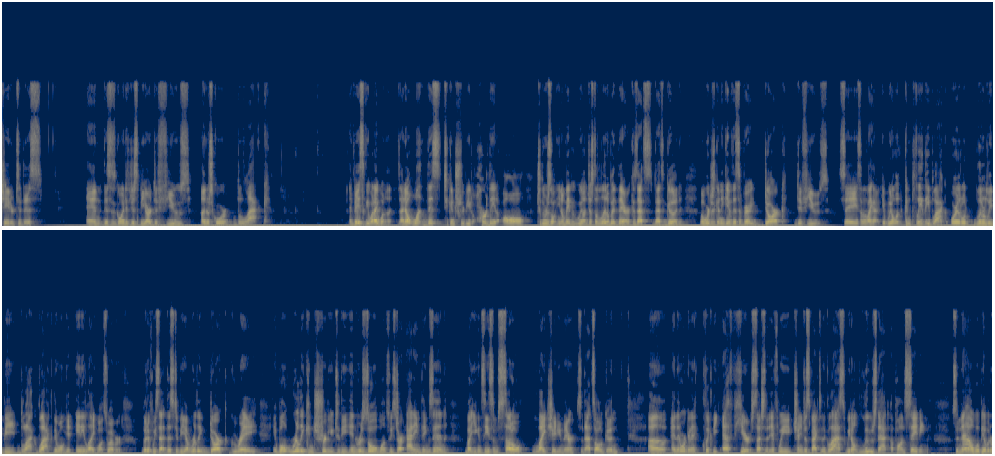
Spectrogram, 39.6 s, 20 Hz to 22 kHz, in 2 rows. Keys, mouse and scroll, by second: 2.7 click, 14.0 click, 15.4 click, 34.8 click.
